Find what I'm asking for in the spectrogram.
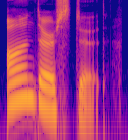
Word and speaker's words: understood: 第一个字是 understood, understood。后面那个 oo 呢，你尽量不要念成完全的 u，其实会比较偏向 stood 的音。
